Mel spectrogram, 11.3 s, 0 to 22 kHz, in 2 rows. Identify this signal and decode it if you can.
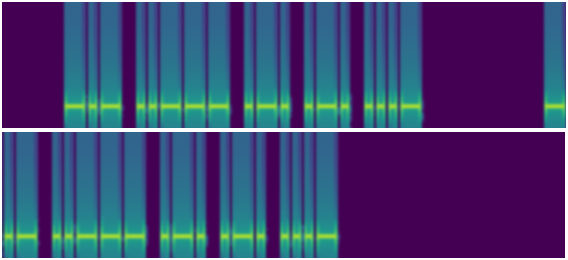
Morse code, heard as a keyed tone, about 20 wpm, 700 Hz. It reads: K2RRV K2RRV
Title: USA Call Signs - 5 Characters - Repeated 3x - 20wpm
